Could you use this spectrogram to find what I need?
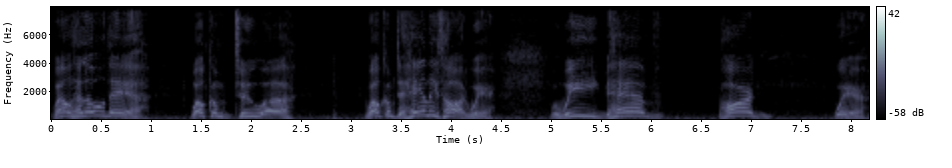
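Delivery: high, jittery, jumpy, fumbling, nervous voice. Greeting a customer who walks into the hardware store: jittery, nervous greeting. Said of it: "why are you so jittery".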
